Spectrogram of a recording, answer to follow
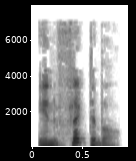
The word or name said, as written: inflictable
